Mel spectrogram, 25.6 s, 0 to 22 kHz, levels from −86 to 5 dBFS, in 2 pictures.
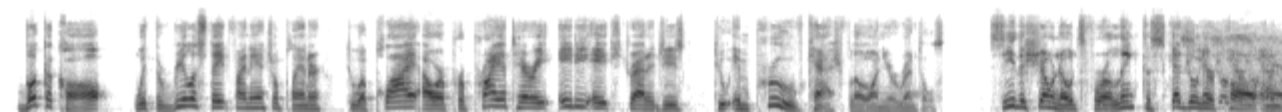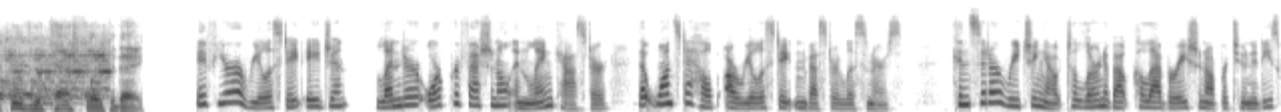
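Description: From 11.62 s to 14.0 s there's feedback echo between two devices: two devices on the same call in one room, so one speaker's output gets caught by the other device's microphone and sent back round. Each device's echo canceller only deals with its own playback, so nothing stops the loop. You hear the speech returning roughly every third of a second, thin and ringy, peaking at about 4 dB below the direct speech.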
